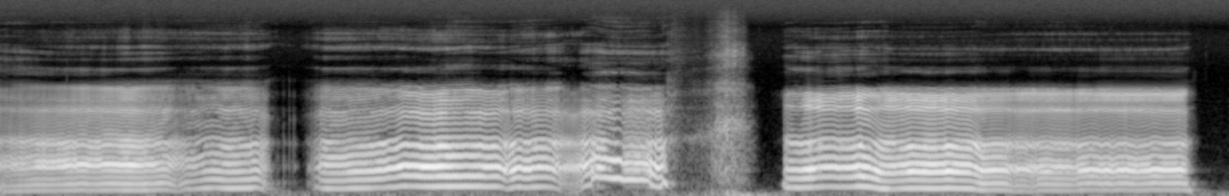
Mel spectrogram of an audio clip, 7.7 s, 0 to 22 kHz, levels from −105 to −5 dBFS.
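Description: A music recording with no technical faults to report. Nothing in it calls for a time, a value or a cause.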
